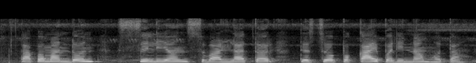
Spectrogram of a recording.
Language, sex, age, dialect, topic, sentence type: Marathi, female, 25-30, Southern Konkan, agriculture, question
